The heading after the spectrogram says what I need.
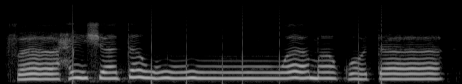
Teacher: Dalam contoh misalnya fahishatan wa maqta, ada tanwin bertemu dengan wawu dibaca dengan dengung. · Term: idgham bi gunah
